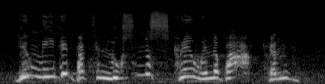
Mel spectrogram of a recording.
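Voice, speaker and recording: The speaker puts on a character voice pitched high. It moves at a moderate pace. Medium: video game. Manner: panicky, pleading.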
